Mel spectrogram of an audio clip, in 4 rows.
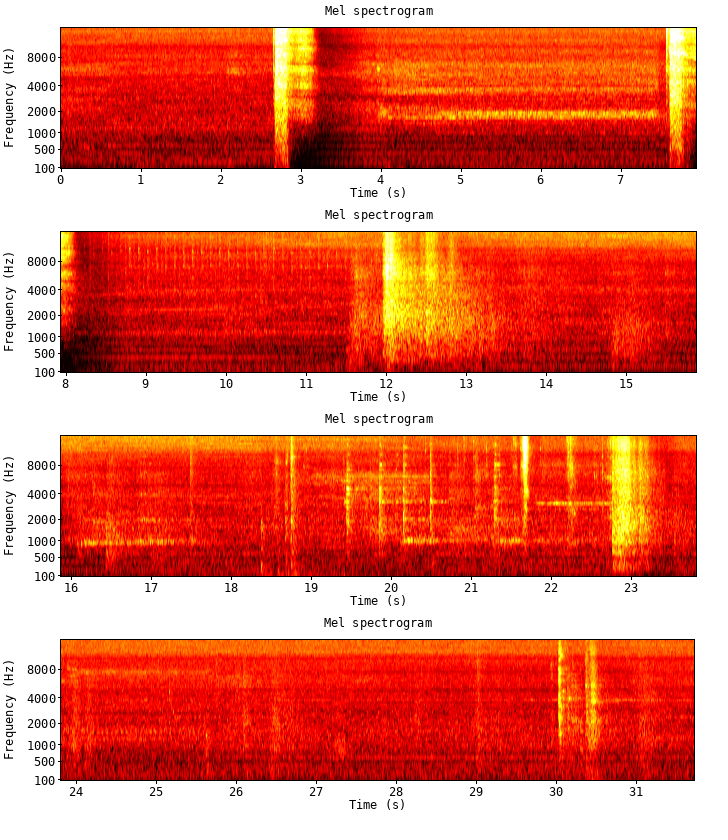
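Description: Preform injection moulding machine with a 24-cavity shut-off nozzle mould running through its cycle: a steady machine hum, two loud sharp clunks about five seconds apart near the start, and later a burst of noise that fades over about two seconds, with scattered clicks and knocks and another loud clunk near the end.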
